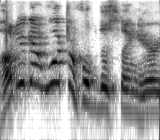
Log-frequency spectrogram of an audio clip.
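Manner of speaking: put-on character voice with swooping pitch. Retelling hearing a recorded mistake played back: Ed voice. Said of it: "that's the voice. That's Ed".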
